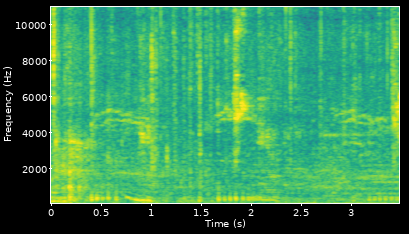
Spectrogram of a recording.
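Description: A racing pigeon just arrived from a training release coos softly and repeatedly nearby, with a few faint chirps and light background noise.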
